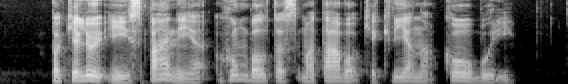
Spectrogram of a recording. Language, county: Lithuanian, Klaipėda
